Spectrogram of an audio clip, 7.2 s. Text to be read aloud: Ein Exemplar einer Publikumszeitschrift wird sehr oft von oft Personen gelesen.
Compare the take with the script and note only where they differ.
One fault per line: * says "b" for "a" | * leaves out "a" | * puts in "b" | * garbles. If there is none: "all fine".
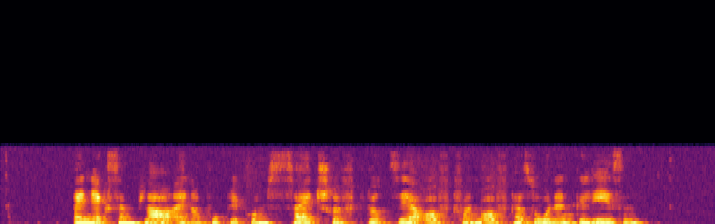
all fine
